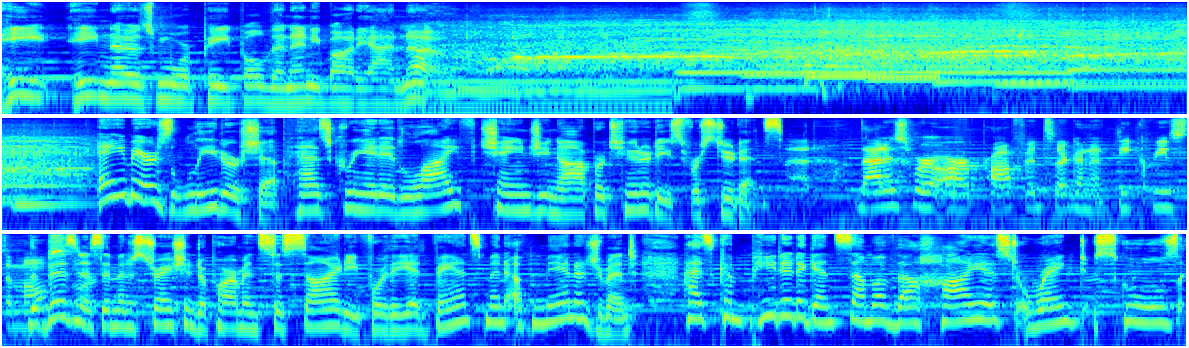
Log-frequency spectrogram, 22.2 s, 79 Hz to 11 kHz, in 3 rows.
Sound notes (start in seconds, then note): 2.8 cheering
